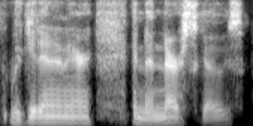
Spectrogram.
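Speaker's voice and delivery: ordinary talk, nothing marked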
